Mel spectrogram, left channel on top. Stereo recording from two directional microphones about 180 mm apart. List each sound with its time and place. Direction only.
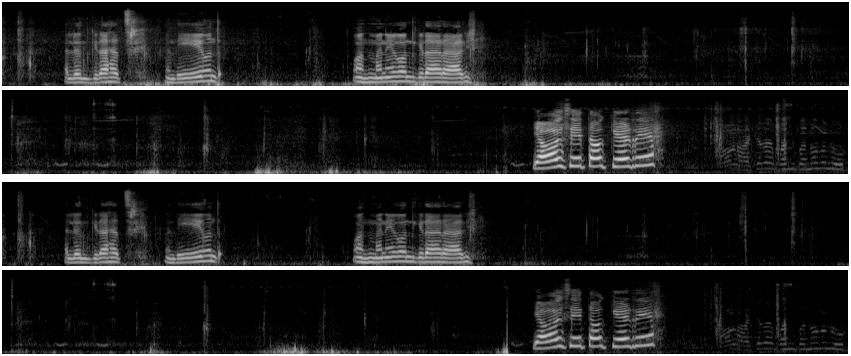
0.1 s a sound: 5° left (ahead or behind)
0.6 s speech: 30° right (ahead or behind)
3.5 s speech: 25° right (ahead or behind)
13.7 s speech: centre (ahead or behind)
